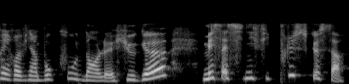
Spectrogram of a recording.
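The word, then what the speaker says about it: hygge: et porte un nom vous lisez higuey hqe y de ge et ça se prononce fugue alors higuain on peut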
